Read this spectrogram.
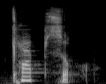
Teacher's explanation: the stress is on the first syllable, so the second syllable is short. It's not capsule, it's capsule with a dark L at the end.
